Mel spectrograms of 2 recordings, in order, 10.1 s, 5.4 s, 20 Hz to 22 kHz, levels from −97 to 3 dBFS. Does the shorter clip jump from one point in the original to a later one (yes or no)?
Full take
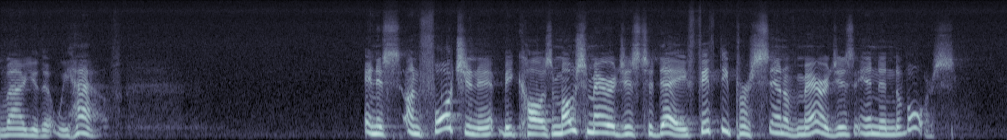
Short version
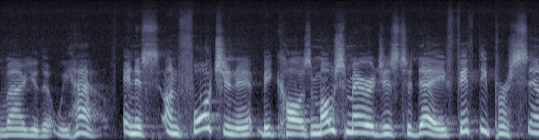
yes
